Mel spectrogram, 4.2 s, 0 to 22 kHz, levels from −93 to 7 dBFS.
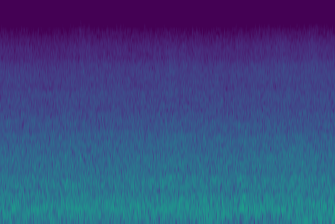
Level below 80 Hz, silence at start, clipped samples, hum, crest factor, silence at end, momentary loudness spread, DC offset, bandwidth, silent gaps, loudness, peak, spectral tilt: -58 dBFS; 0 s; under 0.1%; none; 14 dB; 0 s; 2 LU; under 0.1%; 16 kHz; none; -45 LUFS; -32 dBFS; -5.5 dB/octave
